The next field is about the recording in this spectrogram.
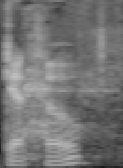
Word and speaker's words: gâteau: 50th Celebration Chocolate Gâteau.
